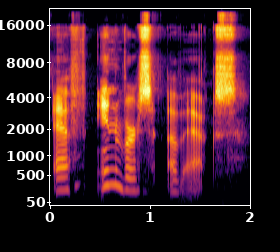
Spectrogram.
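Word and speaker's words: f⁻¹(x): pronounce this notation is f inverse of X notice that this little negative one up here is not an exponent it is not to be read f to the negative one exponent and that is not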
